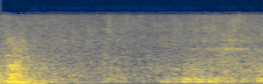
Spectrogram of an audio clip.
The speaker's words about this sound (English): I guess the thunderstorm decided to enter this intro with me. But yeah, it's raining.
